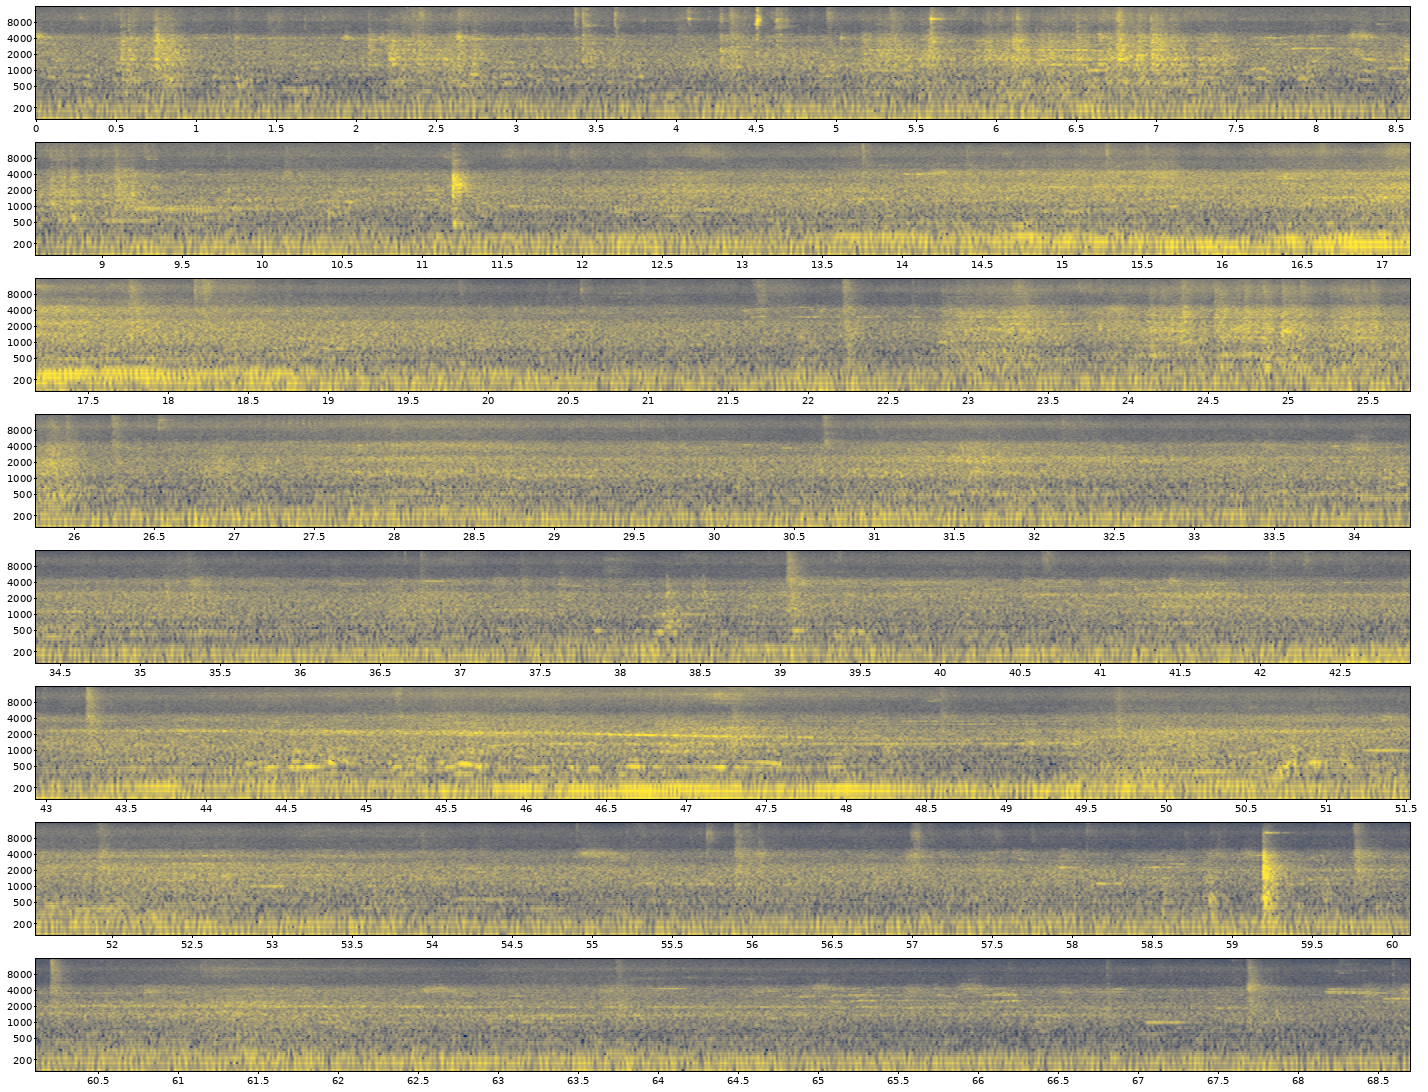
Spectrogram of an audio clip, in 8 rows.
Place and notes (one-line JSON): {"title": "Changsha St., Taitung City - In front of the convenience store", "date": "2014-09-05 20:19:00", "description": "In front of the convenience store, Traffic Sound", "latitude": "22.75", "longitude": "121.14", "altitude": "15", "timezone": "Asia/Taipei"}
